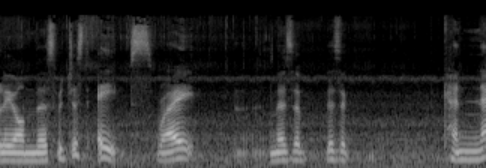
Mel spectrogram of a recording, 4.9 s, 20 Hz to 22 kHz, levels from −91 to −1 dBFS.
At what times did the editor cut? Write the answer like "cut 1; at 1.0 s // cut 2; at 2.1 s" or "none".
cut 1; at 2.7 s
